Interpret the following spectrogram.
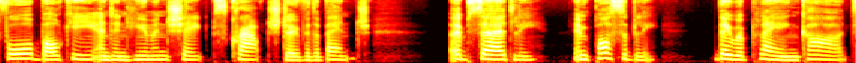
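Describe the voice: Someone reads aloud plainly. The background is quiet.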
